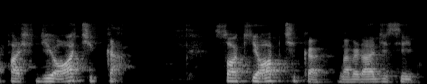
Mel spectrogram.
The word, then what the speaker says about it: óptica: de ótica, só que óptica, na verdade, se pronuncia óptica, porque é ótica sem P, é o estudo do ouvido. Óptica com P é o estudo da luz, da como a gente enxerga a luz e tal.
